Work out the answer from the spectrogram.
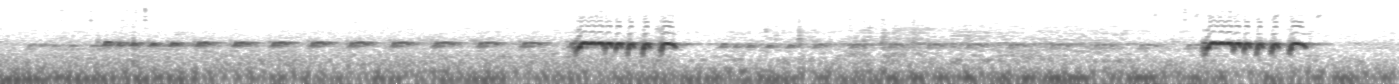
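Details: Female zebra dove calling to attract a male in an omyokan lure recording: soft, evenly spaced cooing notes roll on steadily, broken twice by louder, harsher stuttering bursts, over a constant low droning hum.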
